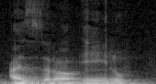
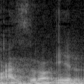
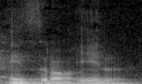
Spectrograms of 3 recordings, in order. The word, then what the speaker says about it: Azrail: Tafsilu ashrin minhumu Jibrilu Mikalu Israfilu Azrailu. Harokat yang tepat itu Azrail, meskipun kita pada umumnya membacanya dengan Izrail. Jadi Azrail itu yang lebih pas.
